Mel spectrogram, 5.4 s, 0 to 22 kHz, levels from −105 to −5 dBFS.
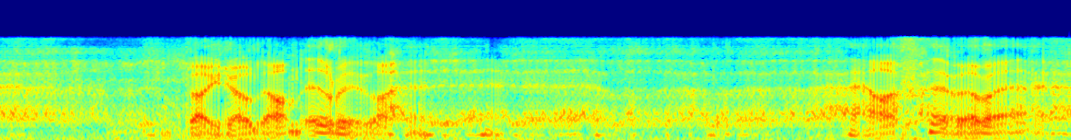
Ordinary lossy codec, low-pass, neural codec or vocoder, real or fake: Opus, 64 kbps; 7.2 kHz; autoencoder, 22.05 kHz, a latent of 192 numbers a frame, VITS, trained on many speakers; fake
